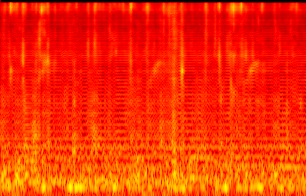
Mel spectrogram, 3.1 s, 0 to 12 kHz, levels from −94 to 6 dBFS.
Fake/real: fake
